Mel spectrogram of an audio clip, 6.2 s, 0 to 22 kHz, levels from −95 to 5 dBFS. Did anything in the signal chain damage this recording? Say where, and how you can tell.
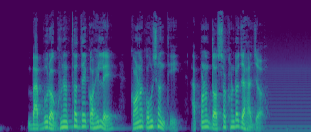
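Yes, analogue wiring. After "ଆପଣ ଦଶଖଣ୍ଡ", from 4.94 s to the end, a faint raspy mains buzz appears. Switching spikes, twice in every 60 Hz mains cycle, leak in through a dimmer, rectifier or missing shield.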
